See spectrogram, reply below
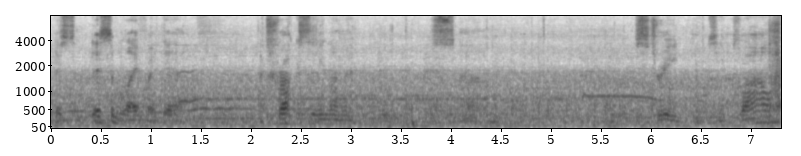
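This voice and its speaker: Hoarse man talking while driving. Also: medium pitch, slow, long pauses. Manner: rambling, personal, matter-of-fact. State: hoarse, losing his voice. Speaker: vlogger. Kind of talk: casual talk while driving. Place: inside a car driving through snow. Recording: far from the mic, loud road noise.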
